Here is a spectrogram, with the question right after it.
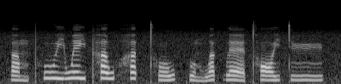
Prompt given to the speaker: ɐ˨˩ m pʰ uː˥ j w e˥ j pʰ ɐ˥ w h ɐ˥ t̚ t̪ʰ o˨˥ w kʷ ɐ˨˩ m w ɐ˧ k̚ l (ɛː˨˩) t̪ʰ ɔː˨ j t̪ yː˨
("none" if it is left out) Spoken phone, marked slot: ɛː˨˩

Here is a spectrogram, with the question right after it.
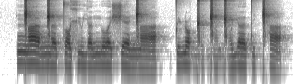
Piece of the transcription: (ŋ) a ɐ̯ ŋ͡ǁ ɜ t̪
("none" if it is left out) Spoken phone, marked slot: ŋ͡ǁ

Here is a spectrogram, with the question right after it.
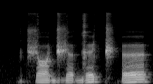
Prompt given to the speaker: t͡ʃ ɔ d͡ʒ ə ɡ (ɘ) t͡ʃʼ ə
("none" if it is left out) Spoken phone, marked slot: ɘ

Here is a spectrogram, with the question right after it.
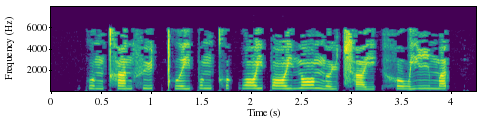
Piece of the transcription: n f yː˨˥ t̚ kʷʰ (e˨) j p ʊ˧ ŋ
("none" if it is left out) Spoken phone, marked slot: e˨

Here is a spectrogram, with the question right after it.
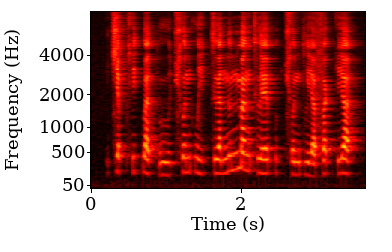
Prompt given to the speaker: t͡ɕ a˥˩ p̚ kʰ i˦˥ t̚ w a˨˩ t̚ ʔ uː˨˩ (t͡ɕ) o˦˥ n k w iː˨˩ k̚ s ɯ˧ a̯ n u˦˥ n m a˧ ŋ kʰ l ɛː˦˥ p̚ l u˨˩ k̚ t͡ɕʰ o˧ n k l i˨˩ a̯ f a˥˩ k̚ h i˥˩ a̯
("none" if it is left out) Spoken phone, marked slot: t͡ɕʰ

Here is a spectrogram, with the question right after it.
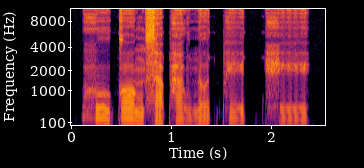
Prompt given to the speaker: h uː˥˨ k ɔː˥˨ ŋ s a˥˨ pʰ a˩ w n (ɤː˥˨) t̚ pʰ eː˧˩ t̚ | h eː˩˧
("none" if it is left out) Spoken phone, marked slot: ɤː˥˨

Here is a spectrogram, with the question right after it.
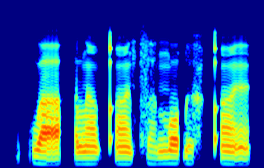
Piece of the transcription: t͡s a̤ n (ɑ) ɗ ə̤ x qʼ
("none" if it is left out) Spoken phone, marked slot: ɔ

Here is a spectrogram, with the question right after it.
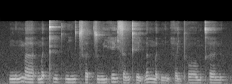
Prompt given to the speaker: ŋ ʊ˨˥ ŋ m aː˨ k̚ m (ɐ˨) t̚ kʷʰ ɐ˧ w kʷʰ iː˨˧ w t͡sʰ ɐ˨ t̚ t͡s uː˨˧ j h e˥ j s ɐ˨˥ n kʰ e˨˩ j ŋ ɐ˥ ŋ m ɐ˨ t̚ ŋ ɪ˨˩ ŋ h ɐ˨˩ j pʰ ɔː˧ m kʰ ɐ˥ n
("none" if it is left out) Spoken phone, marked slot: ɐ˧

